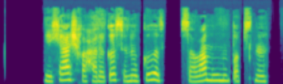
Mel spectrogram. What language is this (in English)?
Abkhazian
